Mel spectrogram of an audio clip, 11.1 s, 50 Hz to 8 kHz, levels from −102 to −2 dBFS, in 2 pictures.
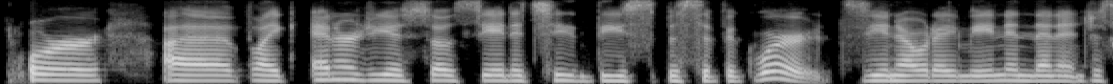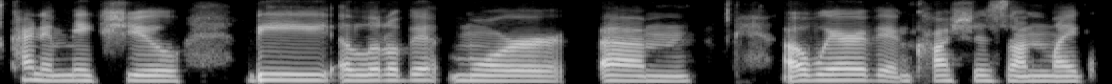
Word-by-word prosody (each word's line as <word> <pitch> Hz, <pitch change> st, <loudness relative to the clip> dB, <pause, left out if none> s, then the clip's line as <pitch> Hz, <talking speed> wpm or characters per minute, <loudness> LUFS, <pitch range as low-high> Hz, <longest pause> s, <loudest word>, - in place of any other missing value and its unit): or, 195 Hz, -2 st, +4 dB, 0.3 s
uh, 185 Hz, -1 st, +4 dB
like, 185 Hz, -1 st, +2 dB
energy 210 Hz, -2 st, +1 dB
associated 185 Hz, 0 st, -1 dB
to 190 Hz, -2 st, -2 dB
these 175 Hz, -2 st, -1 dB
specific 175 Hz, +1 st, -5 dB
words, 245 Hz, -4 st, 0 dB
you 185 Hz, 0 st, +1 dB
know 180 Hz, -1 st, +3 dB
what 185 Hz, -, 0 dB
I 180 Hz, 0 st, 0 dB
mean? 175 Hz, +1 st, -1 dB
And 185 Hz, -1 st, -1 dB
then 180 Hz, 0 st, +1 dB
it 170 Hz, -1 st, -2 dB
just 180 Hz, 0 st, -9 dB
kinda 205 Hz, -2 st, 0 dB
makes 185 Hz, 0 st, -2 dB
you 180 Hz, -1 st, +1 dB, 0.3 s
be 200 Hz, 0 st, +2 dB
a 190 Hz, -, +2 dB
little 195 Hz, +1 st, +2 dB
bit 195 Hz, 0 st, -1 dB
more, 180 Hz, -2 st, +1 dB, 0.2 s
um, 175 Hz, -2 st, +2 dB, 0.5 s
aware 195 Hz, +1 st, +4 dB
of 190 Hz, -, -8 dB
it 175 Hz, -, 0 dB
and 180 Hz, +3 st, -7 dB
cautious 185 Hz, 0 st, -2 dB
on, 175 Hz, 0 st, +2 dB
like, 170 Hz, 0 st, +1 dB
185 Hz, 185 wpm, -24 LUFS, 175-195 Hz, 0.5 s, or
